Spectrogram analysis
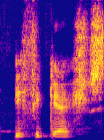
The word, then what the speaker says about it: efficacious: इफिकैशियस की स्पेलिंग मैं आपको बता दूं पहले ही, इसकी स्पेलिंग है EFFICACIOUS, इफिकैशियस, ठीक है।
